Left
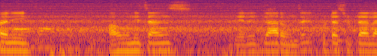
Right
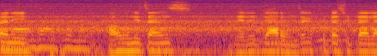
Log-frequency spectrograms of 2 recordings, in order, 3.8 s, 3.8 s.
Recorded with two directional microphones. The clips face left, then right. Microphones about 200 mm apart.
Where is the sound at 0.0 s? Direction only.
15° right (ahead or behind).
